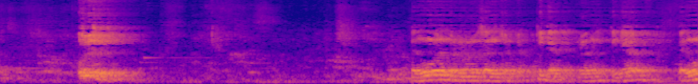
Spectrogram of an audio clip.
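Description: A man reads out aloud through a microphone.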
